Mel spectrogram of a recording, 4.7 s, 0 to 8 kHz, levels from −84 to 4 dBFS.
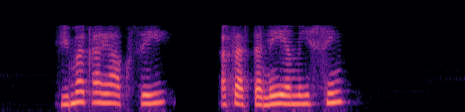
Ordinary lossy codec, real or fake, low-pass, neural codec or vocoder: AAC, 16 kbps; fake; 7.2 kHz; codec, 16 kHz in and 24 kHz out, 0.6 kbps, FocalCodec, streaming, 2048 codes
